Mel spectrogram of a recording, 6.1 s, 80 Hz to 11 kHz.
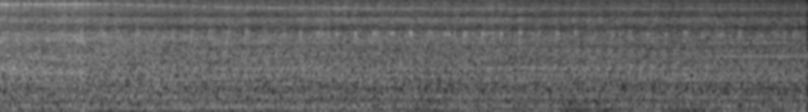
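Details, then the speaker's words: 2002 Volvo G736VHP motor grader, Cummins diesel, showing 6,691 hours (hour meter not working); heavy diesel holds steady even idle with deep low rumble, no knocks or misses, normal running. "it does start up and run good you'll hear that here in a little bit when we fired up and do the operational video"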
